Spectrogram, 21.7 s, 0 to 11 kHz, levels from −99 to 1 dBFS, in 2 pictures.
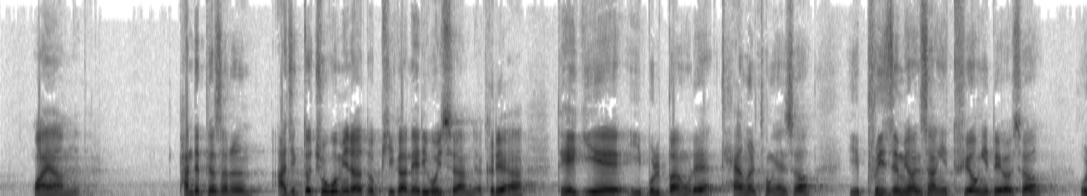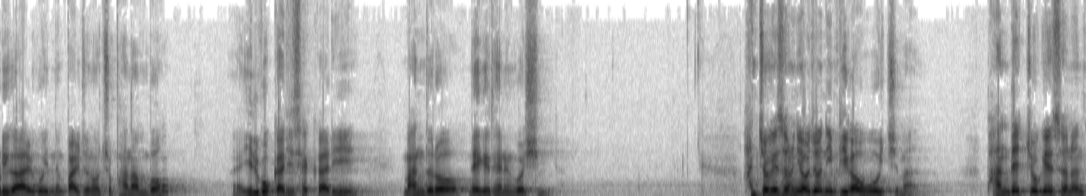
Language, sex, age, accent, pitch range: Korean, male, 40-59, native, 125-170 Hz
